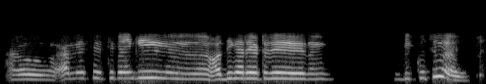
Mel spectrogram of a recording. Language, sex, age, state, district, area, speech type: Odia, female, 60+, Odisha, Gajapati, rural, conversation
